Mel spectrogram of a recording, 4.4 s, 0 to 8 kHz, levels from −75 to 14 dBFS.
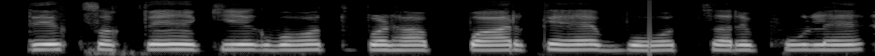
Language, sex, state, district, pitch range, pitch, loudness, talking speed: Hindi, female, Bihar, Saran, 230-250 Hz, 240 Hz, -17 LUFS, 180 wpm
